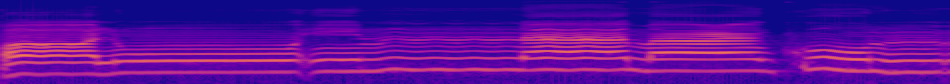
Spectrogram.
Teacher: Qalu inna dibaca dengan dengung 2 harakat sekadar sahaja pada nun, jangan baca panjang. Di sini hukumnya wajib al-gunnah, wajib dengung.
